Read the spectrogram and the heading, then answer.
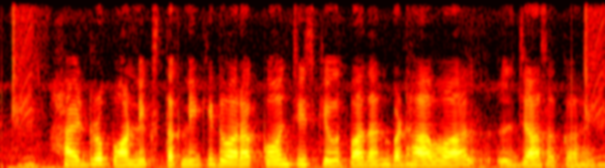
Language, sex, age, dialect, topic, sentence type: Magahi, female, 25-30, Western, agriculture, statement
